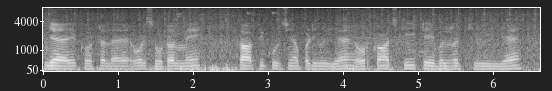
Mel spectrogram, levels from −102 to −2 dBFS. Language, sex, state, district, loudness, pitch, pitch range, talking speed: Hindi, male, Uttar Pradesh, Shamli, -20 LUFS, 130 Hz, 125-135 Hz, 180 wpm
